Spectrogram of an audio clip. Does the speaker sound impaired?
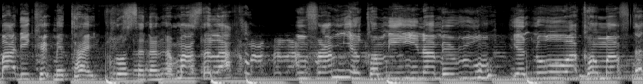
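No.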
